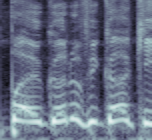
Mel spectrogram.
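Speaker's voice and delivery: high-pitched imitation of a kid; pleading child. Father voices his child pleading.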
